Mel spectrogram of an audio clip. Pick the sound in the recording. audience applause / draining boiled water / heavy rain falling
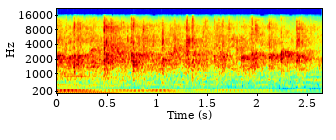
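audience applause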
